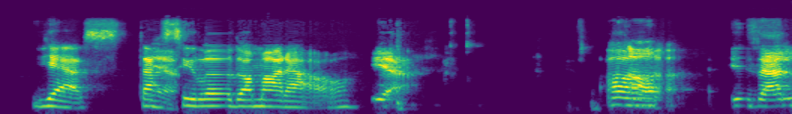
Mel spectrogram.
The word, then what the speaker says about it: Tarsila do Amaral: Tarsilo da Amaral. Yes, Yeah. Tarsila do Amaral.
